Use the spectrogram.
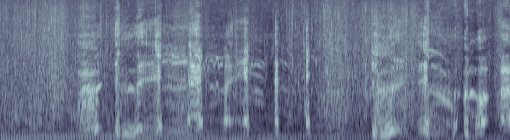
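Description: A person suddenly convulses, sputtering through a run of harsh coughs and wet gasps while coughing up water from a pond, fairly loud, the bursts coming in an uneven rhythm.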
